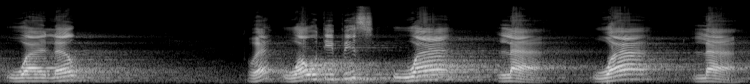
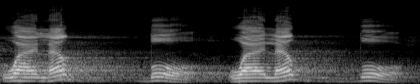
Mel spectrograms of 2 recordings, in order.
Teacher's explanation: Wawnya tipis, lamnya tipis, do-nya tebal. Maka dibaca walad, walad. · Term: do tebal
